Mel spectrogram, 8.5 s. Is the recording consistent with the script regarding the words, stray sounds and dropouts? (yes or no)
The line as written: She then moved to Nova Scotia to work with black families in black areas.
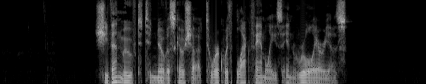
no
